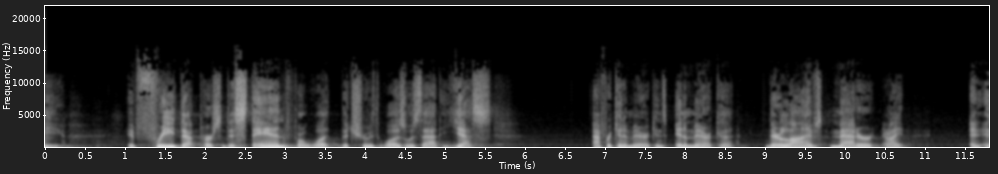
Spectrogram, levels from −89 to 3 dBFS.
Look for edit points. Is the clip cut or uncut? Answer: cut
